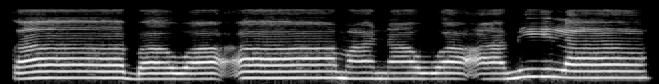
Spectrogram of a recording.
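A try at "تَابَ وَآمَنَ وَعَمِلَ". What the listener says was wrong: Pendek ujungnya. Tabawa amana wa amila. Pendek lagi.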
